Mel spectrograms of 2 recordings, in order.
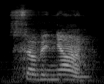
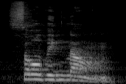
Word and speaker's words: Sauvignon: Sauvignon. Oh, no, I ain't pronounced that right. Sauvignon.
